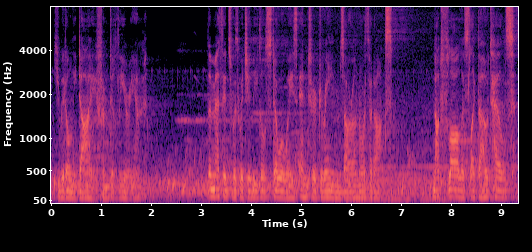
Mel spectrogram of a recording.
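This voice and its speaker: Low, grave noble family head, slow formal telling, music under it, reverby. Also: male voice. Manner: measured, formal storytelling, soft hushed phrases. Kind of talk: game dialogue voice acting.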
